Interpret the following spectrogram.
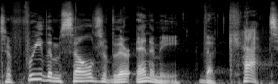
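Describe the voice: With big pitch swings, a man talks in a medium pitch at a moderate pace.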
